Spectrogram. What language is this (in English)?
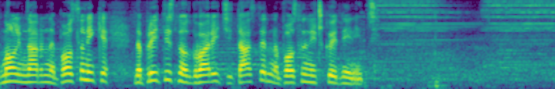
Serbian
